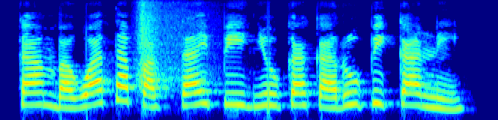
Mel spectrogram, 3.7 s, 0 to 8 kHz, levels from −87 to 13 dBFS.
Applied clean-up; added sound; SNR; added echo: none; Whoosh, swoosh, swish; 16 dB; none.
